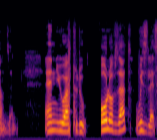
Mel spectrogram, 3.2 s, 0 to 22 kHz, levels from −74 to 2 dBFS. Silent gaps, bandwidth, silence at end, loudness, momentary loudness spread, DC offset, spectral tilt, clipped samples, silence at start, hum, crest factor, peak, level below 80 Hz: none; 13.5 kHz; 0 s; -22 LUFS; 12 LU; under 0.1%; -4 dB/octave; under 0.1%; 0 s; none; 20 dB; -4 dBFS; -76 dBFS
